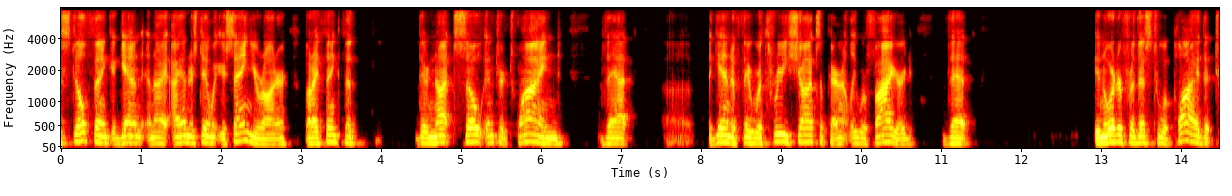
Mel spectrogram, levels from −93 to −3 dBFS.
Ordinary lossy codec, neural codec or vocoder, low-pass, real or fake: MP3, 64 kbps; none; 7.2 kHz; real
